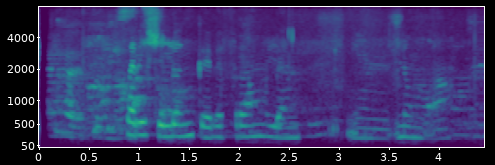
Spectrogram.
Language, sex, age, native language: Icelandic, female, 11, Icelandic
